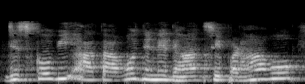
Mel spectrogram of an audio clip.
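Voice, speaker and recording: A woman teacher explaining a grammar lesson in a slow, deliberate way, stretching out her examples. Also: mid-range voice. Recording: echoey, dull lo-fi audio.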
